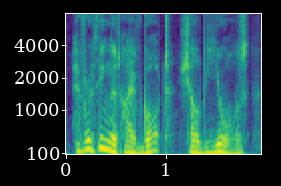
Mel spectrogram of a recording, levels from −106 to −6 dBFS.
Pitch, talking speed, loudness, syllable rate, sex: 130 Hz, 215 wpm, -16 LUFS, 6.4 syllables/s, male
